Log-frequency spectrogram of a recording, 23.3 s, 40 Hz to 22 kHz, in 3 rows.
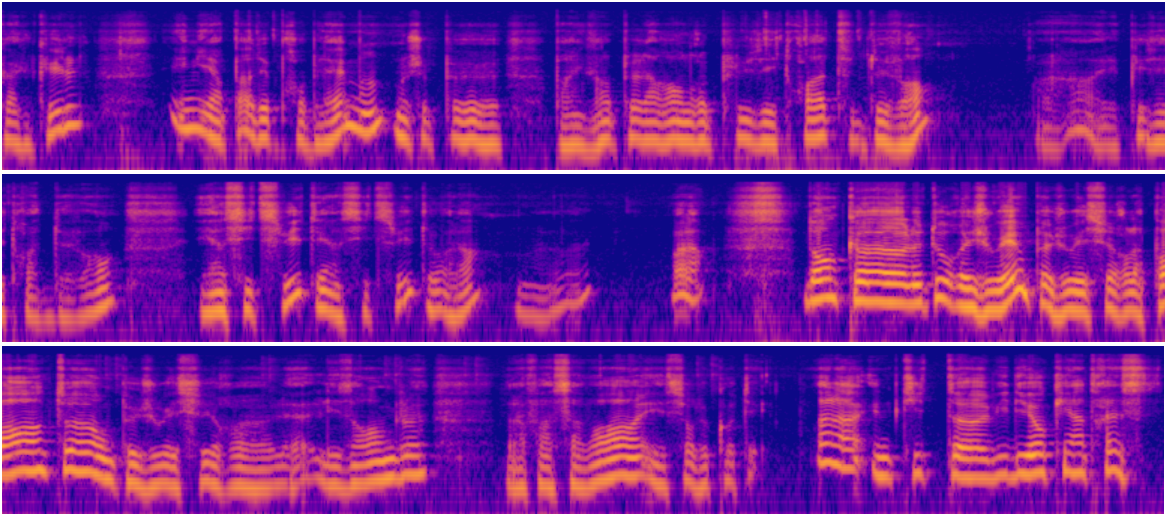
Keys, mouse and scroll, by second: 0.2 click, 1.3 KP_1, 1.5 KP_0, 1.7 KP_Enter, 3.8 click, 4.8 KP_2, 5.0 KP_0, 5.3 KP_0, 5.6 Return, 6.9 click, 7.8-9.0 drag, 9.0 typing, 10.6 click, 11.4 click, 12.9-14.6 drag, 14.4 typing, 15.8-18.8 drag, 19.6 click, 20.5-21.3 typing, 20.8-21.5 drag, 21.9 scroll up 2, 22.7 right click.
